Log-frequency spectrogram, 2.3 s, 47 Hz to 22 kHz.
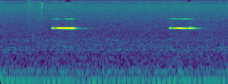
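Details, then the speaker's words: Two short high-pitched electronic beeps about a second apart over quiet room hum, heard during a bench teardown of a GE Signa 1.5T MRI shoulder receive coil; the alarm-like source is unidentified (not the meter, battery charger briefly suspected, then ruled out). "I'll have to find what's making that noise. It's like an alarm of some sort."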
